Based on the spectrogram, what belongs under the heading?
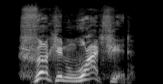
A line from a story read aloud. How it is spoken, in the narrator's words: Dave's brother shouted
